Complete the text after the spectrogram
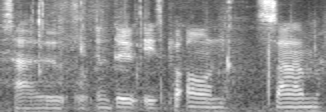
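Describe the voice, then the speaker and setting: A man's voice: fairly low pitch, level tone, slow, noisy background. A man chatting casually and playfully as he narrates a vlog outdoors. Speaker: vlog host. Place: outdoors by a river and boat. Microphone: handheld camera, operator behind it.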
